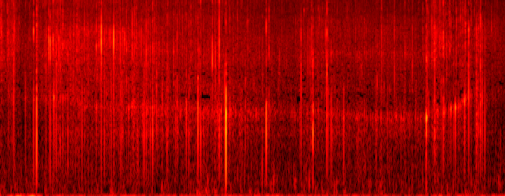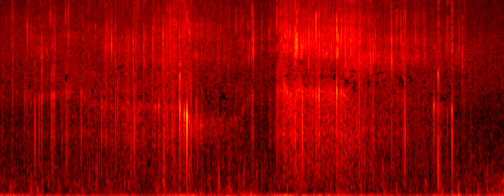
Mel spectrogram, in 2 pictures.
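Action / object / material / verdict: tap / plastic bubble wrap sheet / plastic / none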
